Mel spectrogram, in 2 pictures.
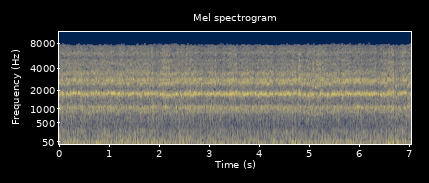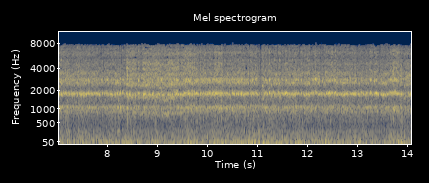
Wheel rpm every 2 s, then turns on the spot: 230, 230, 230, 230, 220, 230, 230.
none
